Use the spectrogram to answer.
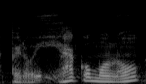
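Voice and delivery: tender softness. Retold or imitated. Priest comforts the sad wife.

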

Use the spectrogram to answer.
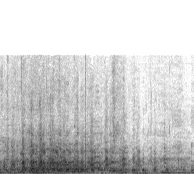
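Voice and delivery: a short real laugh at the punchline. Real, not acted. Nun laughing as she tells the audience the punchline. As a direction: laugh at the joke on herself. Laughing at her own story.

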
